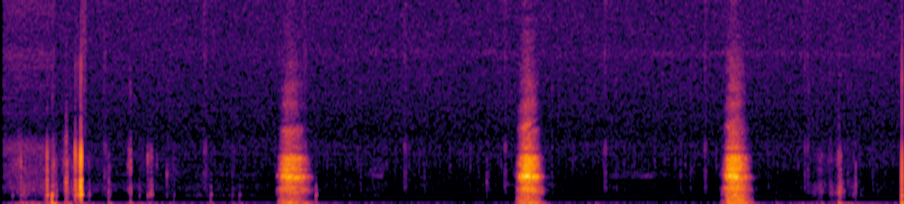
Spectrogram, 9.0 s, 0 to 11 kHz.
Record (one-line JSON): {"exhalation_length": "9.0 s", "exhalation_amplitude": 6019, "exhalation_signal_mean_std_ratio": 0.33, "survey_phase": "beta (2021-08-13 to 2022-03-07)", "age": "18-44", "gender": "Female", "wearing_mask": "No", "symptom_cough_any": true, "symptom_runny_or_blocked_nose": true, "symptom_shortness_of_breath": true, "symptom_fatigue": true, "symptom_change_to_sense_of_smell_or_taste": true, "symptom_loss_of_taste": true, "symptom_onset": "3 days", "smoker_status": "Never smoked", "respiratory_condition_asthma": false, "respiratory_condition_other": false, "recruitment_source": "Test and Trace", "submission_delay": "1 day", "covid_test_result": "Positive", "covid_test_method": "RT-qPCR", "covid_ct_value": 11.7, "covid_ct_gene": "ORF1ab gene", "covid_ct_mean": 12.2, "covid_viral_load": "100000000 copies/ml", "covid_viral_load_category": "High viral load (>1M copies/ml)"}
